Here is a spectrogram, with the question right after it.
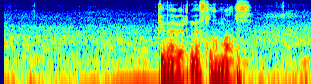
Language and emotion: Russian, neutral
